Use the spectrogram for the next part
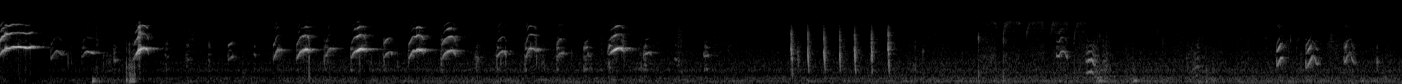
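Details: Puppies about four weeks old from one litter, squealing in short high-pitched whimpers and yips, dense at first then thinning out, with a run of quick clicks or taps and faint scuffling in the background.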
